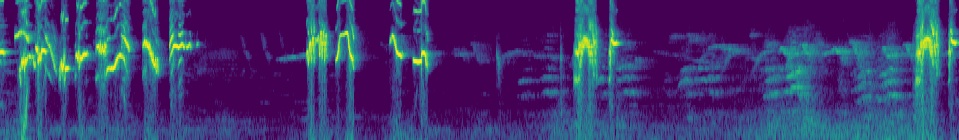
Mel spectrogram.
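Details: Oriental magpie-robin delivering a provoking fighting song: a fast burst of sharp chirps, then separated clusters of high twittering notes with soft quieter warbling between them.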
